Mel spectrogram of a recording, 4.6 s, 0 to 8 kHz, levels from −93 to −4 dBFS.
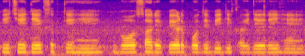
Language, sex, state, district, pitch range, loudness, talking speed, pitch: Hindi, male, Rajasthan, Bikaner, 145-150 Hz, -17 LUFS, 170 wpm, 150 Hz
